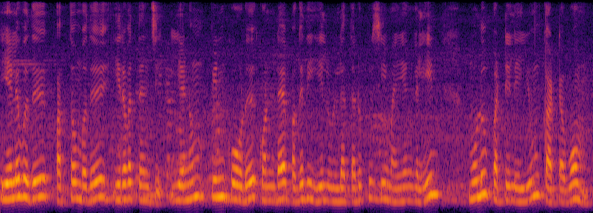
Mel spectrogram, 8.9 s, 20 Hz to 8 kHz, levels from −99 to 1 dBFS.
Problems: low volume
